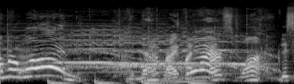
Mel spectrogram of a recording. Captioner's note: applause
